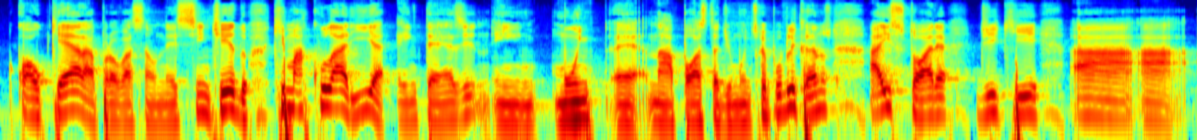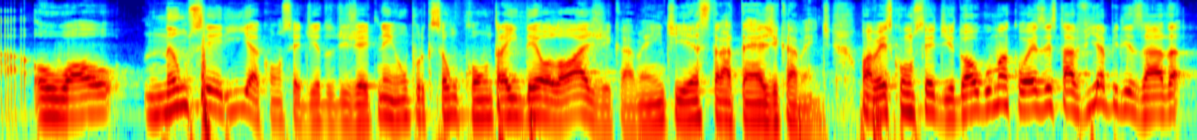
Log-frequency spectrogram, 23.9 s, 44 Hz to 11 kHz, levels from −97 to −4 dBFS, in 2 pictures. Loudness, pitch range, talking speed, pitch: -14 LUFS, 95-135 Hz, 110 wpm, 115 Hz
